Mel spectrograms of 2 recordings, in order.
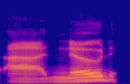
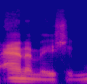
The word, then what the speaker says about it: nodemation: Nodemation is how you would spell that, because I know people are asking. It's not animation, nodemation.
